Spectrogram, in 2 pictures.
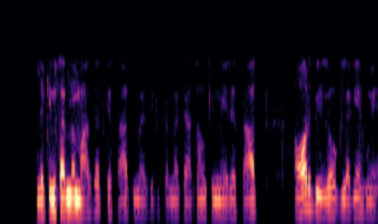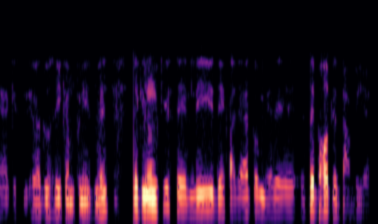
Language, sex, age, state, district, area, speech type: Urdu, male, 18-30, Uttar Pradesh, Azamgarh, urban, conversation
